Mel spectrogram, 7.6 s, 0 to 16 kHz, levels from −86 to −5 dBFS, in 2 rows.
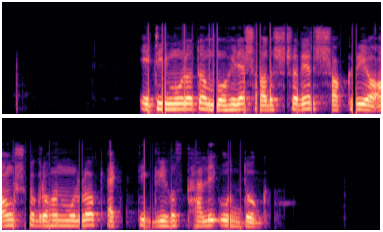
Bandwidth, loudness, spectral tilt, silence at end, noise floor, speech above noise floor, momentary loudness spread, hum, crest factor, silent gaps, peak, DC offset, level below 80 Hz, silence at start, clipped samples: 7.2 kHz; -15 LUFS; -7.5 dB/octave; 1.15 s; -77 dBFS; 63 dB; 9 LU; none; 14 dB; none; 0 dBFS; under 0.1%; -48 dBFS; 1.4 s; under 0.1%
